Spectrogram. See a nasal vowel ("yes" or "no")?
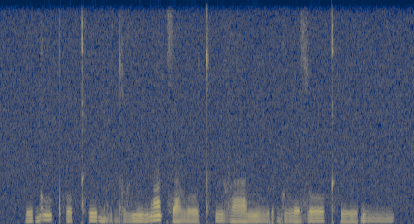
yes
